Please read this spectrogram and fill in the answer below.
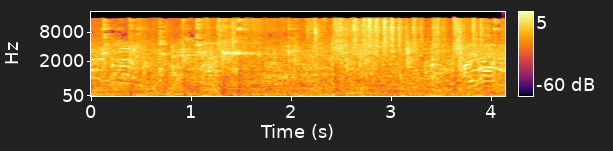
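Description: Basketballs being shot in a Skee-Ball Super Shot arcade basketball machine, thudding and clattering over and over against the hoop and backboard during timed play, over arcade noise and voices.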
